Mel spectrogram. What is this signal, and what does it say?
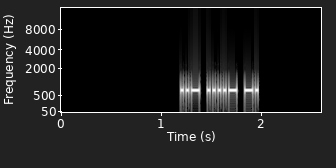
Morse code, heard as a keyed tone, about 44 wpm, 700 Hz. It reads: U4N
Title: All Cut Numbers - 3-Digit 45wpm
